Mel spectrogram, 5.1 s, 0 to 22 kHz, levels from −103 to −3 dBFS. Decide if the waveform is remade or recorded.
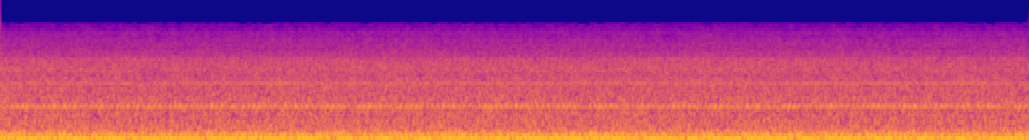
recorded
